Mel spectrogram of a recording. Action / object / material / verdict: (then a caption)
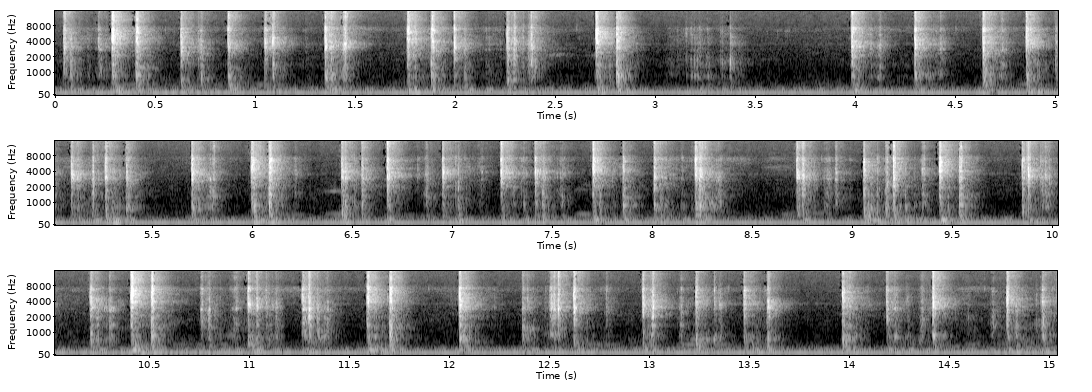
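tap / plastic computer keyboard / plastic / none. Both hands with long white nails type on a black plastic desktop keyboard with hollow keys, using fingertips and nail tips. It produces a fast, continuous run of short, bright, hollow plastic clicks and taps with very little ring, over a steady low hum.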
